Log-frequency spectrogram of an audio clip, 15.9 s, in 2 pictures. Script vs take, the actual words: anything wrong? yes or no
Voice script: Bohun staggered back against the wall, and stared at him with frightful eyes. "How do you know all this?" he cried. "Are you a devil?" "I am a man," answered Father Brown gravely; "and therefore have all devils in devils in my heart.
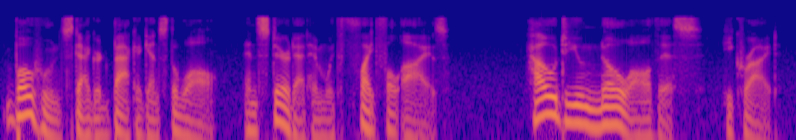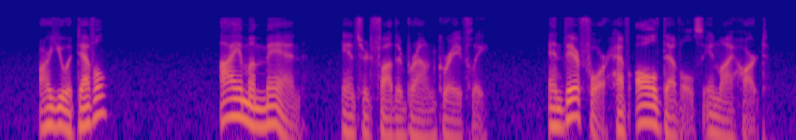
yes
